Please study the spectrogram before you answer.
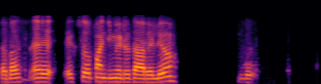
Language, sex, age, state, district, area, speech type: Dogri, male, 18-30, Jammu and Kashmir, Kathua, rural, conversation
